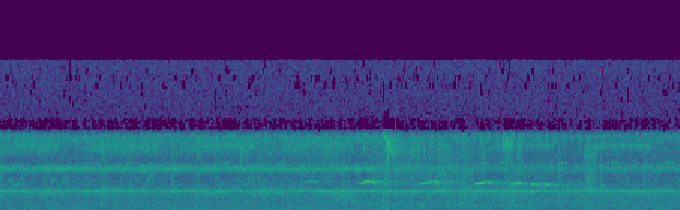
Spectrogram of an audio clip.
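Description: Foil-backed origami paper rustling and crinkling softly as hands crease, smooth and turn the sheet over, with a sharper rustle about five seconds in. A steady high-pitched whine runs underneath, and a few short high chirps come near the middle.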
